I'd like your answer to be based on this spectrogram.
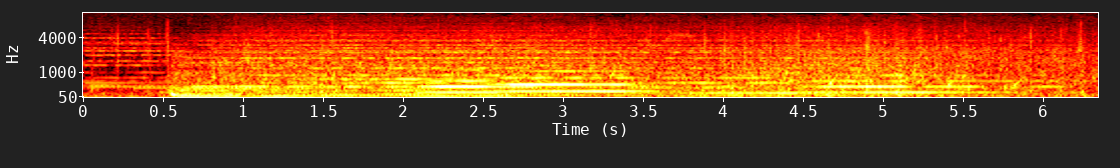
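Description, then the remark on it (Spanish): A steady rush of fast, high-flowing river water runs continuously, a dense wash of noise with sustained musical tones layered over it; no one speaks. “El agua es demasiado caudalosa.”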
